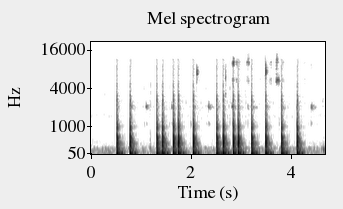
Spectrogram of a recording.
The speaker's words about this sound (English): I would like to hear a fancy knock. It sounds like this. He goes like this.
